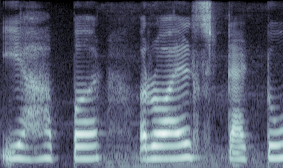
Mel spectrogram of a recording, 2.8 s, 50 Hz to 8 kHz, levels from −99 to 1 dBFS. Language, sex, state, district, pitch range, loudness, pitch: Hindi, female, Bihar, West Champaran, 220-225 Hz, -17 LUFS, 220 Hz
